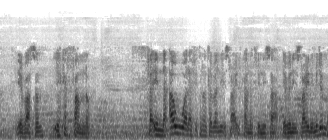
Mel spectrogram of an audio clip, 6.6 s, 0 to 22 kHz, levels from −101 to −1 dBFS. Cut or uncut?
cut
